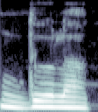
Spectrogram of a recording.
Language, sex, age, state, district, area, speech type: Santali, male, 18-30, Jharkhand, Pakur, rural, spontaneous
